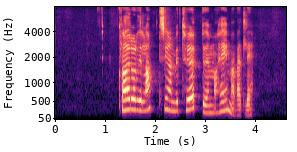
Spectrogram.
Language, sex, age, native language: Icelandic, female, 40-49, Icelandic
